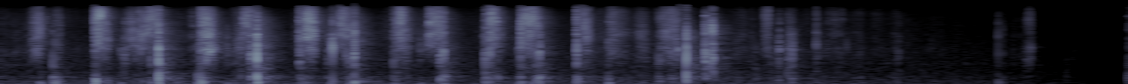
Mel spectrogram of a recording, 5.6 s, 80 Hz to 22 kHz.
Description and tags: Shuffling cards 01
Sound of shuffling cards
deck, card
